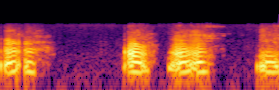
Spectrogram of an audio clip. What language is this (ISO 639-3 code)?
brx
